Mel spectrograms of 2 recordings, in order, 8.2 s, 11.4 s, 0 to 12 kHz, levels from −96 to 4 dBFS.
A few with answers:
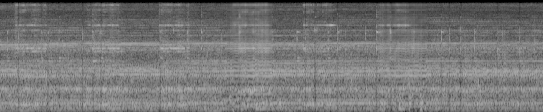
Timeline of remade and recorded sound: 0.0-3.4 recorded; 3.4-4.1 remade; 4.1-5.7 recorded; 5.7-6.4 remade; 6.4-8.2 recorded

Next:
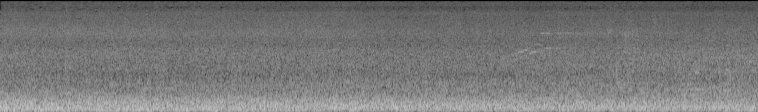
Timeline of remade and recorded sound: 0.0-0.6 recorded; 0.6-4.3 remade; 4.3-8.3 recorded; 8.3-9.6 remade; 9.6-11.4 recorded

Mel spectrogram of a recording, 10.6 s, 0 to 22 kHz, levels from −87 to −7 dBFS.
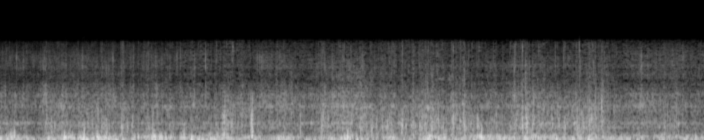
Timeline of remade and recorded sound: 0.0-2.4 recorded; 2.4-3.8 remade; 3.8-10.6 recorded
